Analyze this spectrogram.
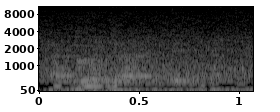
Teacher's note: Idea begins with a vowel, voiced. So a good idea, voicing will normally continue throughout the whole thing. Because it's not a matter of switching it on or switching it off, it's just a matter of keeping it going.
